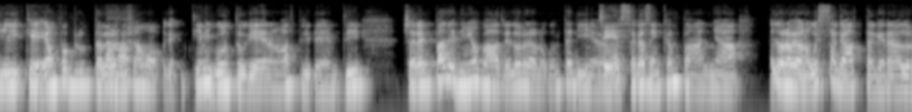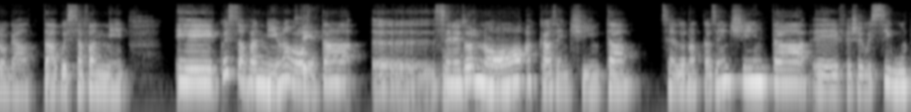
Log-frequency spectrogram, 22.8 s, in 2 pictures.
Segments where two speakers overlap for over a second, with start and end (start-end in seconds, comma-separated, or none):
none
